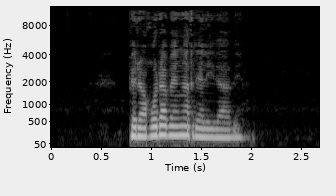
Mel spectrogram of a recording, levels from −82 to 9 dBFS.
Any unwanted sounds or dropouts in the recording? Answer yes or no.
no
